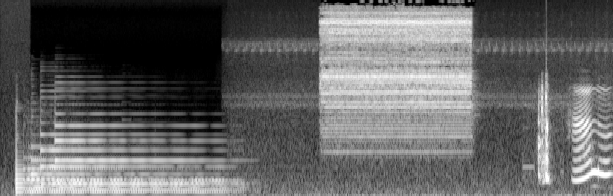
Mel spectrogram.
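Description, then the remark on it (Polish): An apartment building intercom, rung from downstairs late at night to call on neighbours, buzzes in one loud, harsh, continuous burst lasting about two seconds. A lower droning hum comes before it, and a brief voice answers right afterward. “Ale najlepiej to idź na dół i od razu domofonem dzwoń po ludziach.”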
